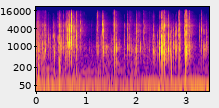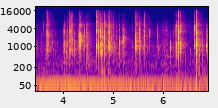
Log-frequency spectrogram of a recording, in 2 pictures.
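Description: A small clear plastic bag full of walnut pieces is turned over and squeezed in both hands. Bright, dry plastic crinkles mix with crisp crunches of the nuts in quick irregular bursts, with a sharp crack near the middle and almost no low end.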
